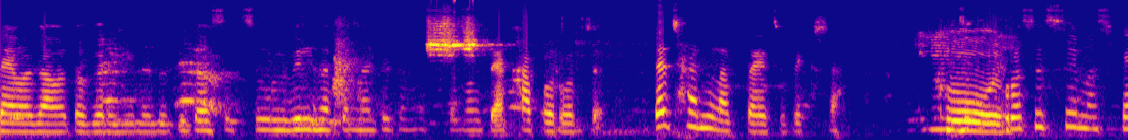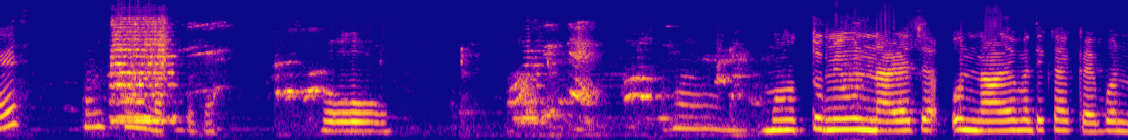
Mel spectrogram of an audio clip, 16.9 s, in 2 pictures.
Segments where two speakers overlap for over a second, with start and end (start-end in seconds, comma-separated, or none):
none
